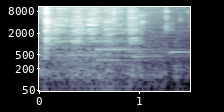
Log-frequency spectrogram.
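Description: Ginger and garlic slices go into a little hot oil in a wok, with a soft sizzle and a few metallic clinks and scrapes from stirring, all quiet and close.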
